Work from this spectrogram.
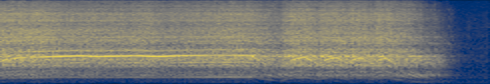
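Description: A blender whirs at a steady high pitch as it purees soft boiled carrots for baby food, loud and close, then winds down and stops near the end.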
